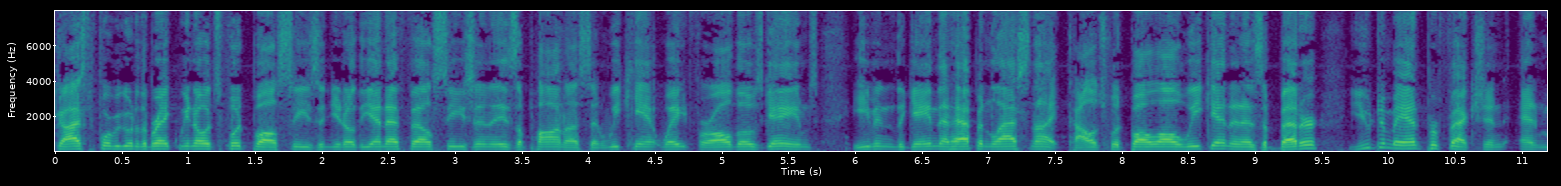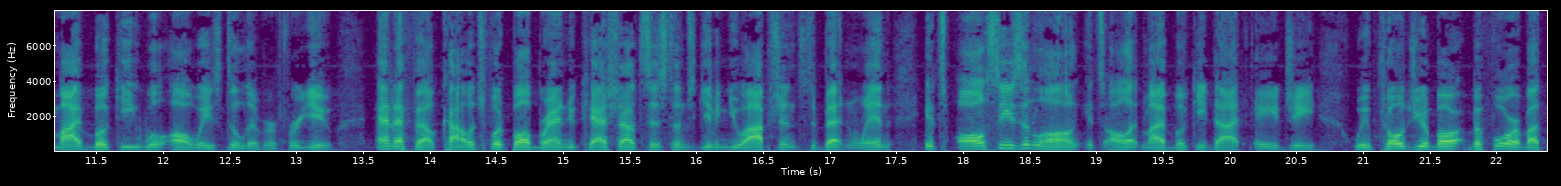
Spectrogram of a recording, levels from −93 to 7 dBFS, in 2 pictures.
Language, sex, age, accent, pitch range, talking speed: English, male, 40-59, American, 130-155 Hz, 215 wpm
